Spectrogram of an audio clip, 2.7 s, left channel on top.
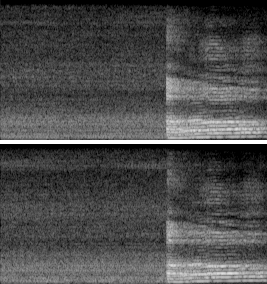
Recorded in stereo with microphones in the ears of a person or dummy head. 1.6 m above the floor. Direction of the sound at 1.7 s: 50° left (ahead or behind).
